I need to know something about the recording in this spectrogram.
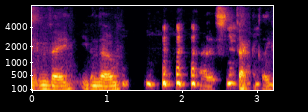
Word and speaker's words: Ove: I know Uve is the correct pronunciation, but every time I say it, I feel pretentious, like it's not. Like, come on, man, you're American. Just say Ove.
